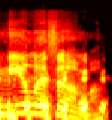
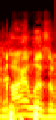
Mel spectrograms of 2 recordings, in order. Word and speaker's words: nihilism: Stop saying neilism. Stop saying neism. Just call nihilism like a normal human.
